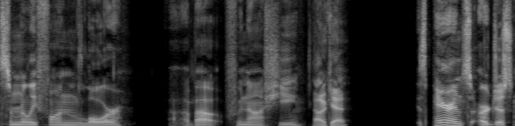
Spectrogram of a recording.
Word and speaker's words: Funassyi: I also found some really fun lore about Funassyi. Okay. His parents are just normal pear trees, and it's the fourth of 274 children. Okay. Apparently, there's something about 274. You can pronounce that as Funassyi.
